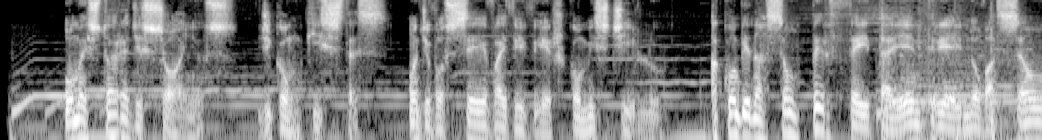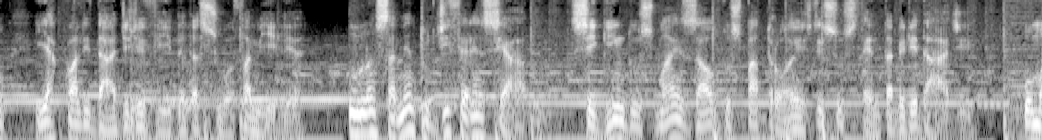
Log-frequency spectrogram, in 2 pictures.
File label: spot; BROOKFIELD HORIZON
